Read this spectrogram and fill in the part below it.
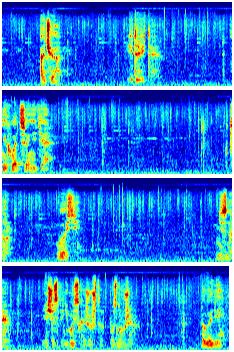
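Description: A man speaks in a low, intense voice, close by.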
